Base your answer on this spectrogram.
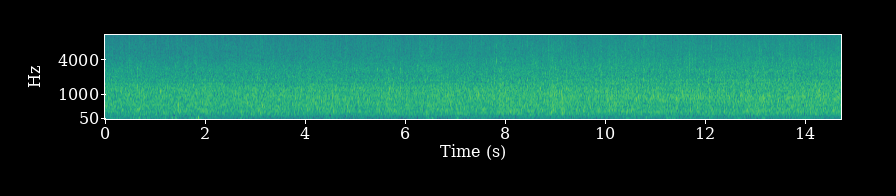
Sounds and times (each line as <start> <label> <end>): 0.0 Moderately flowing stream 14.7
